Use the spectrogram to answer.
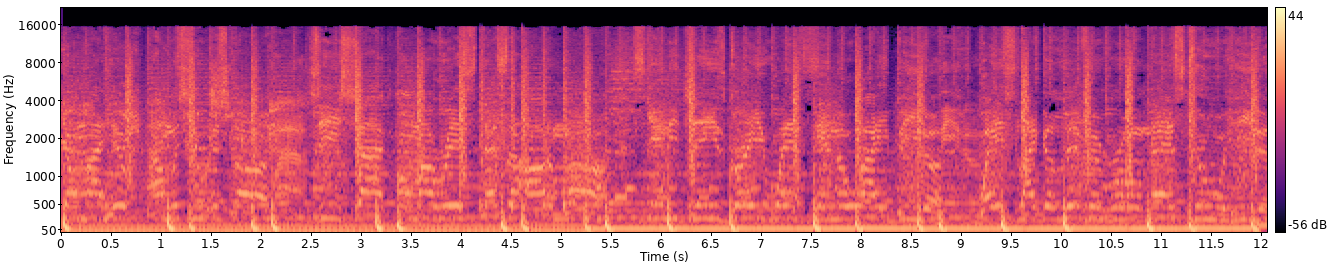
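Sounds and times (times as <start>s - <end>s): crisp hi-hats: 0.0s - 12.0s
hip-hop beat: 0.0s - 12.0s
deep kick drums: 1.1s - 2.4s, 3.1s - 3.8s, 4.4s - 12.0s.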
